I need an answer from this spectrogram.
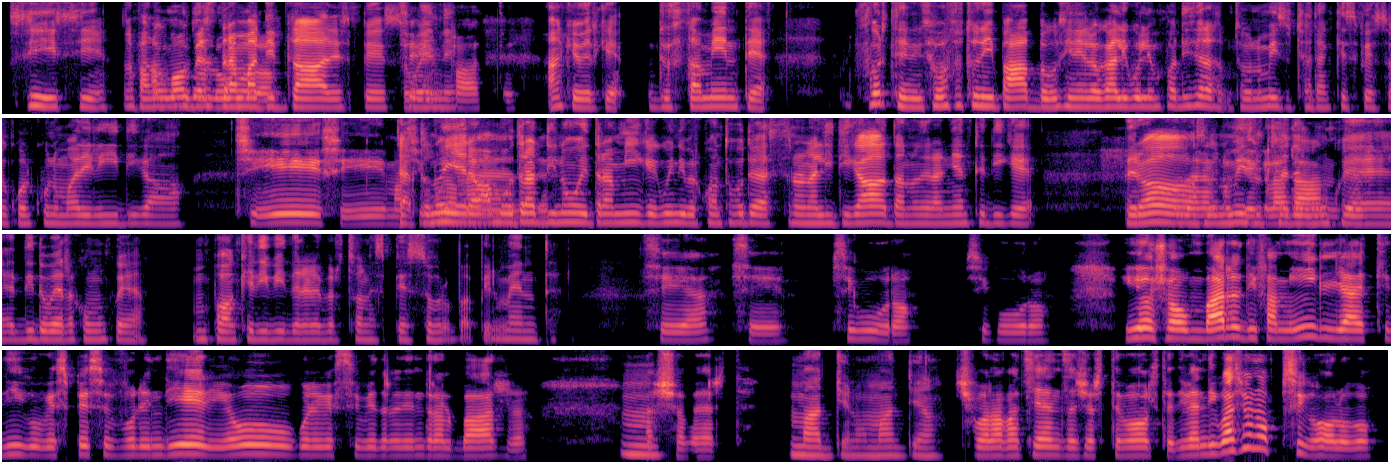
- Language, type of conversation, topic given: Italian, unstructured, Quale ricordo ti fa sempre sorridere?
- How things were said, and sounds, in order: background speech; unintelligible speech; tapping; other background noise; unintelligible speech; stressed: "oh"; "Immagino" said as "maggino"; "immagino" said as "immaggina"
